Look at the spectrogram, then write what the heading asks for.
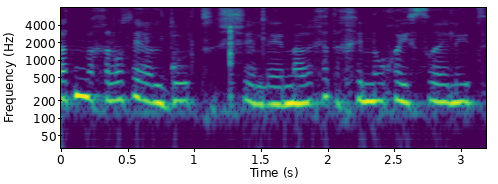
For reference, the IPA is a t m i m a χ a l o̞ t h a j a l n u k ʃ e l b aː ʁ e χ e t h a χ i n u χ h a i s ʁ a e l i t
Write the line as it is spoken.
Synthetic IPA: a t m i m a χ a l o̞ t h a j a l d u t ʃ e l m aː ʁ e χ e t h a χ i n u χ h a i s ʁ a e l i t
